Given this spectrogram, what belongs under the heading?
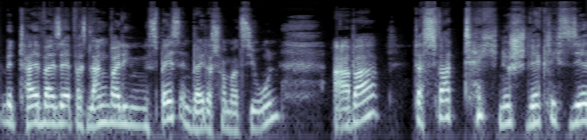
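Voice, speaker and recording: A man with a slightly high voice hosts a casual retro-gaming podcast, presenting a ranking in an opinionated, emphatic, colloquial manner. The recording is dry, with no room sound.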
